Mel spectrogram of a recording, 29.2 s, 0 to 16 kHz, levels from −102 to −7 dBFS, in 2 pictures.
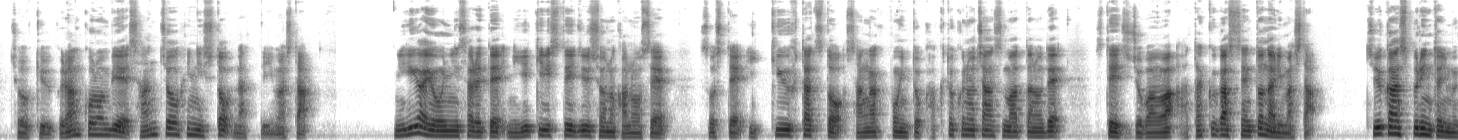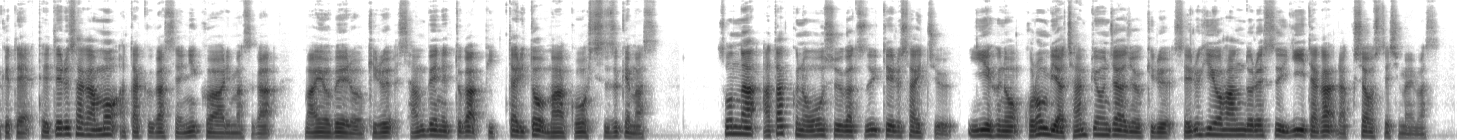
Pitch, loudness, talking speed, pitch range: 120 Hz, -27 LUFS, 440 characters per minute, 110-140 Hz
